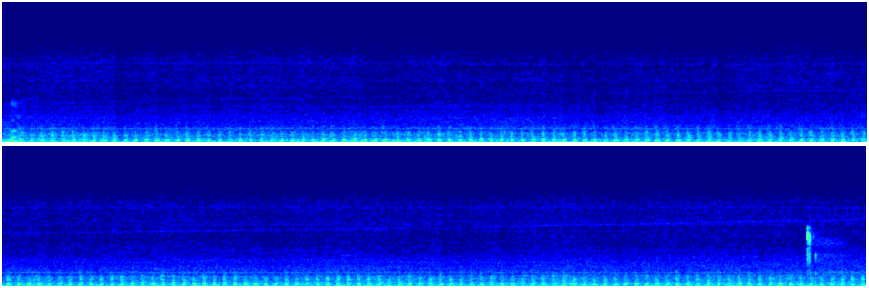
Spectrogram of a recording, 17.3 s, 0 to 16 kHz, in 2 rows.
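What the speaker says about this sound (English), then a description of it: "Engines to auto, both engines are coming up 80, 85, bit of a spike, 90" Helicopter engines spooling up in a flight simulator game, a steady loud droning whine with fast rhythmic chopping that holds throughout, no voices heard.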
